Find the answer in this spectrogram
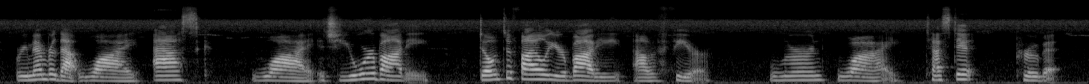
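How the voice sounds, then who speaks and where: The woman's tone is bright and sharp, at a medium pitch with ordinary pitch variation. She speaks at a very slow pace. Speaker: health vlogger sharing seminar notes. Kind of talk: casual reading from notes. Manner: halting, occasional stammering.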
